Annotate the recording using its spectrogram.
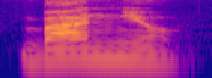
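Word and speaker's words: baño: बान्यो।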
